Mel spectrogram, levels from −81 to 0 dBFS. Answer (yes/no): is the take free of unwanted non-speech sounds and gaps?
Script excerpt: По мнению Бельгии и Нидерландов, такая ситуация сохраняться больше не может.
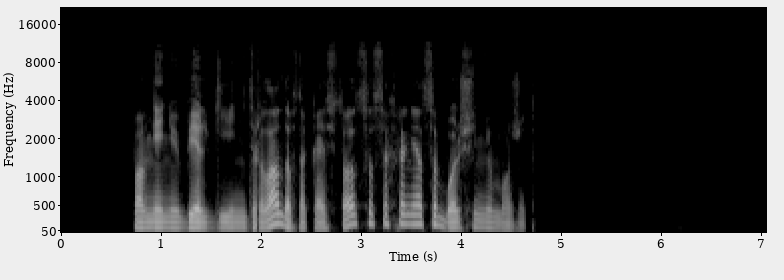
yes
